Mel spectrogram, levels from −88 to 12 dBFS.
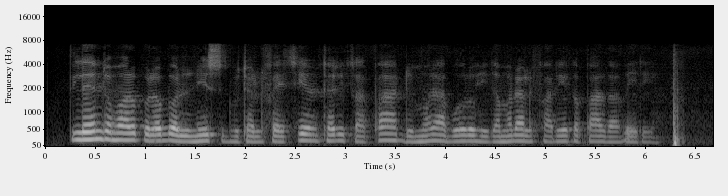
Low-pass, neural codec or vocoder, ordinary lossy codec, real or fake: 7.2 kHz; codec, 16 kHz, 0.8 kbps, ZipCodec; none; fake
